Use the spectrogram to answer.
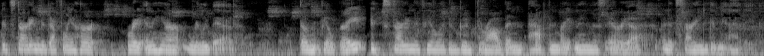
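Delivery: low, subdued voice with aching jaw; quiet and in pain. Real, not acted. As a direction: talk softly through the throbbing pain. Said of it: "and it hurts".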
